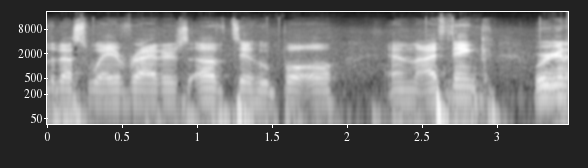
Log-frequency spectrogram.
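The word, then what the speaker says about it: Teahupo'o: That's everybody knows the nickname of the actual wave, but the correct pronunciation is? Te Hupo'o.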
